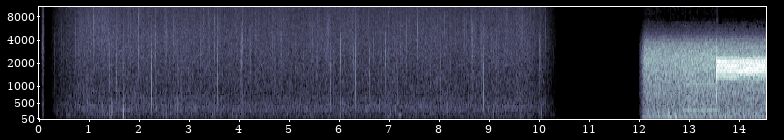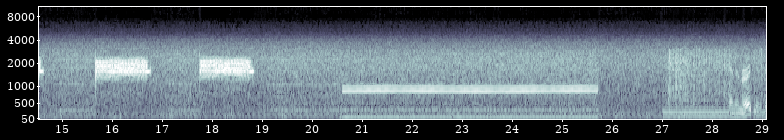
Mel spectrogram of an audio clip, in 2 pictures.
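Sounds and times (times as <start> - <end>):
low hum: 12.1 - 29.0
radio static: 12.1 - 29.0
screeching data tones: 13.5 - 14.7, 15.6 - 16.8, 17.7 - 18.9, 20.6 - 25.8
two-tone attention signal: 20.6 - 25.8.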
